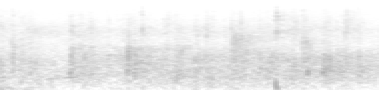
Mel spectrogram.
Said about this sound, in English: Can we just give the Lord another applause offering?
